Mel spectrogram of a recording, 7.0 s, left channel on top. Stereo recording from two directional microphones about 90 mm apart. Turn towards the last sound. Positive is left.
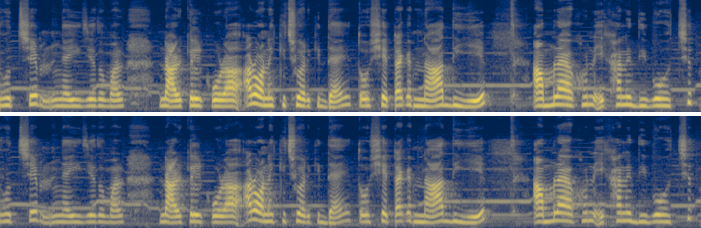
turn(degrees=25)  # may be behind; listen again after turning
